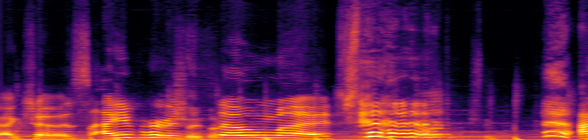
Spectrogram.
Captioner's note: laughter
